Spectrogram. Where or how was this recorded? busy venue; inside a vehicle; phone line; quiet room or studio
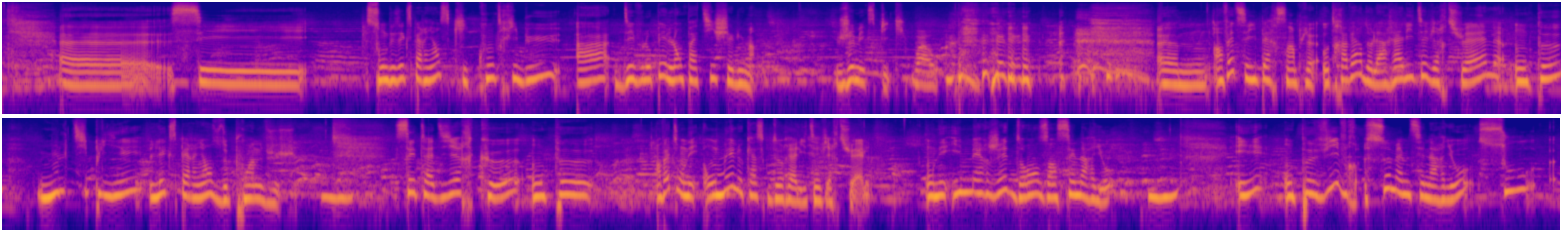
busy venue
